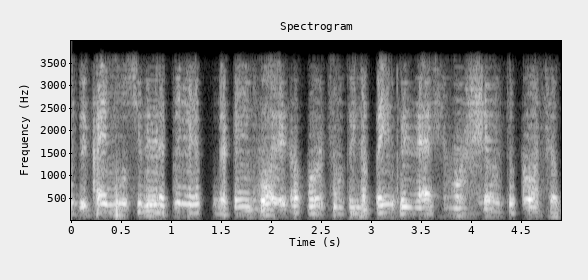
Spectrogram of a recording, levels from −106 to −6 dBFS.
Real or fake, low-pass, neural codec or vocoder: fake; 3.6 kHz; codec, 44.1 kHz, 0.9 kbps, DAC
